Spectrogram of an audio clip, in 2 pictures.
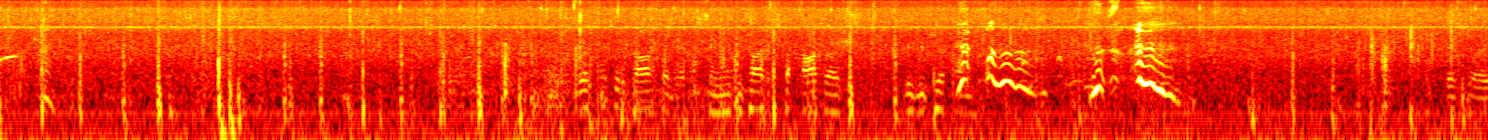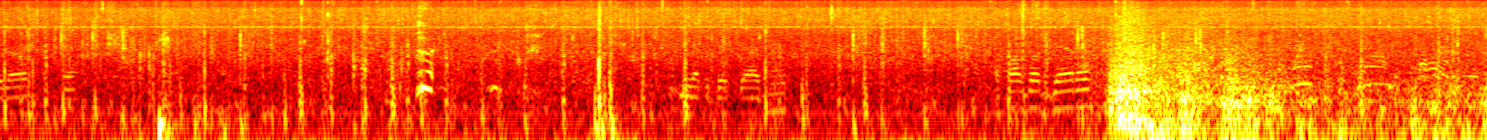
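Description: Footsteps crunch over twigs and leaves on a forest floor.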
